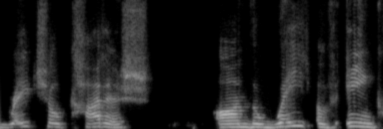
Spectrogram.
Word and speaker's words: Kaddish: one about a work by someone called rachel kaddish on the weight of ink where she corresponds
